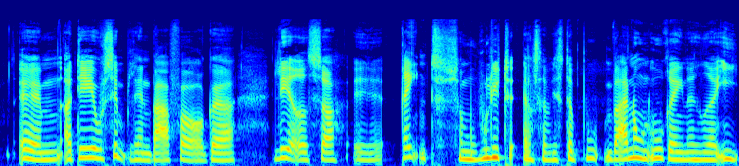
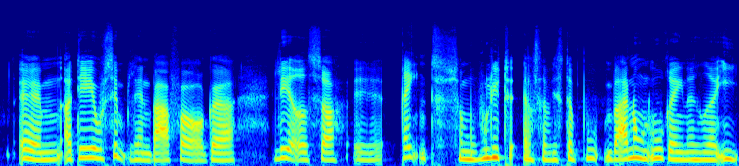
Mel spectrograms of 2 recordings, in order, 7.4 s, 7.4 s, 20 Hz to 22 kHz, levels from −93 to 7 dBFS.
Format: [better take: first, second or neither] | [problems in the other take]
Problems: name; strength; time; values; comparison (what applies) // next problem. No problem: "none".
first | muffled; very; fading above 3.5 kHz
